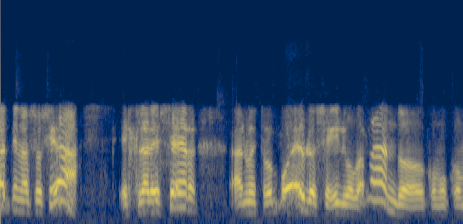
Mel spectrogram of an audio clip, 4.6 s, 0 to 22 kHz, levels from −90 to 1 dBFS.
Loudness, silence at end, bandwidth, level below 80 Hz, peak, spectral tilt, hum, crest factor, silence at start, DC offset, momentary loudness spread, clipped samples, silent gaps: -16 LUFS; 0 s; 3.9 kHz; -76 dBFS; -2 dBFS; -6.5 dB/octave; none; 14 dB; 0 s; under 0.1%; 10 LU; under 0.1%; none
